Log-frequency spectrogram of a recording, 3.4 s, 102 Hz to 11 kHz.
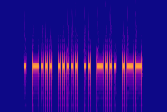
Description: Morse code, heard as a keyed tone, about 28 wpm, 700 Hz. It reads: EB5IBW
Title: DXCC-100 Call Signs - 6 Characters - 28wpm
